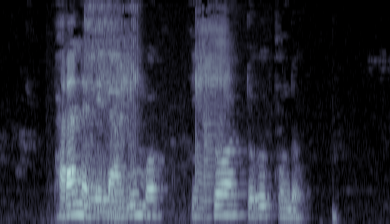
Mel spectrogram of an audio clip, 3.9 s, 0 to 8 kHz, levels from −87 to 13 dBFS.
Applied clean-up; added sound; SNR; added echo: none; Fart; 9 dB; none.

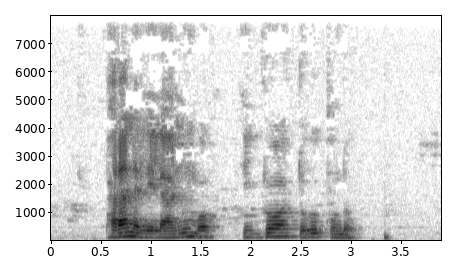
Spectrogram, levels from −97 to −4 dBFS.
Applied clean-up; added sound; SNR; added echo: none; none; none; none.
